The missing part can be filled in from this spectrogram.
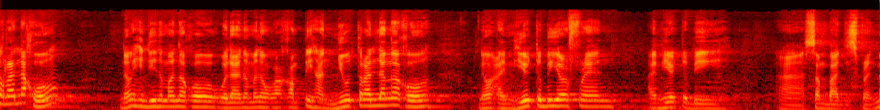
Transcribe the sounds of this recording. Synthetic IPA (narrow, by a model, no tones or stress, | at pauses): ɾɐlɐko̞ | no̞hɪ̃nd̪iːnɐmanɐko̞wɐlaːnɐmanɐkokɐkɐmpɪɦanːjut̪ɾɐlːɐŋɐko̞ | no̞ʔajmɦiɹt̪ʊbijɔɹfɹɛ̃nd̪ʔajmhiɹt̪ʊbi | ʔasɐmbad̪isfɹɛ̰̃nd̪̚m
